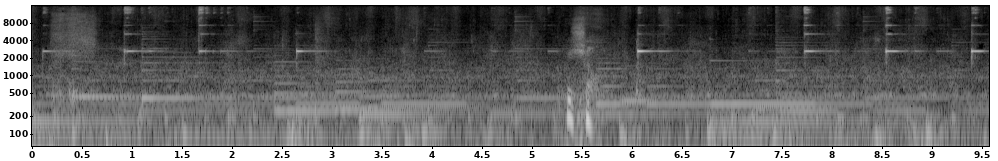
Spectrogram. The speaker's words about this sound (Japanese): まあね、鈴の音も情景だと思って聞いてください。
